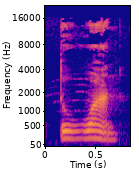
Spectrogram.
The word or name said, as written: tuwan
